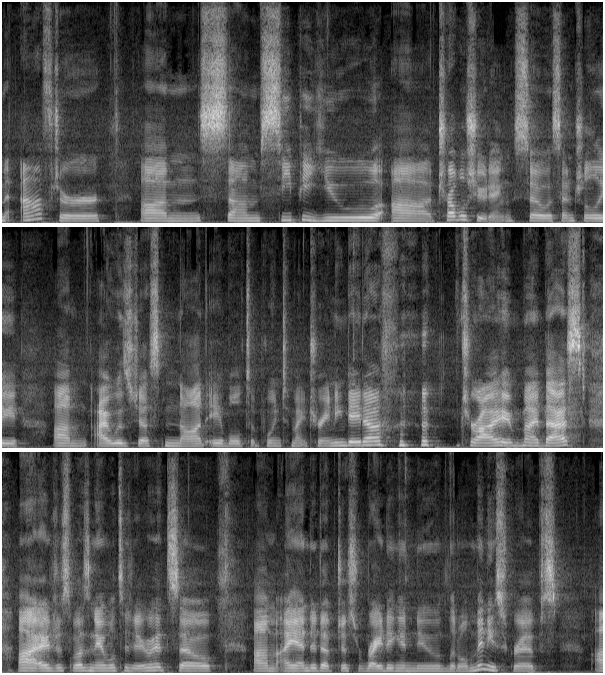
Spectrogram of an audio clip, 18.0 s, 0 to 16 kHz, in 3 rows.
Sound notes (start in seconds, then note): 9.8 chuckles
